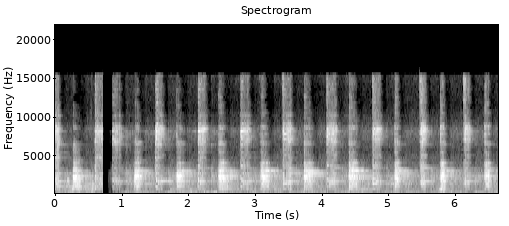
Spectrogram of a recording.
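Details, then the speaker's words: Toyota Fortuner, parked and rocked up and down: rhythmic high-pitched creaks, about 1.5 per second, from a rusty, worn ball joint; shock also damaged. "pero ang pinaka lumalangitngit talaga o ito yan tingnan yung kalawang o sobra pag inaalog mo yung kwan"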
